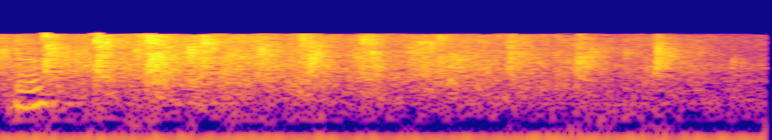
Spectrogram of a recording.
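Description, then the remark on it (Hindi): An audience at Baba's Madhuban home claps steadily in welcome for about four seconds, a dense, crackling wash of many hands with small swells in loudness and no clear gaps. “ताली बजाएंगे।”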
